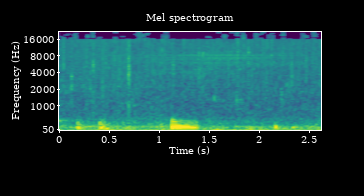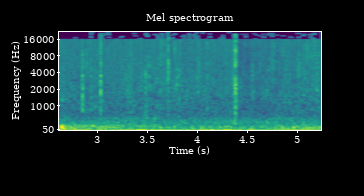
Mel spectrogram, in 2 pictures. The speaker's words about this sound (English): Here, occasionally, are the low grunting sounds of a single cod.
